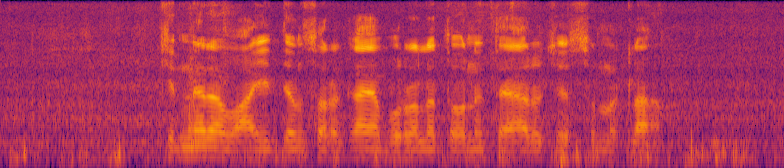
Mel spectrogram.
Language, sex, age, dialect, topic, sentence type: Telugu, male, 41-45, Telangana, agriculture, statement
